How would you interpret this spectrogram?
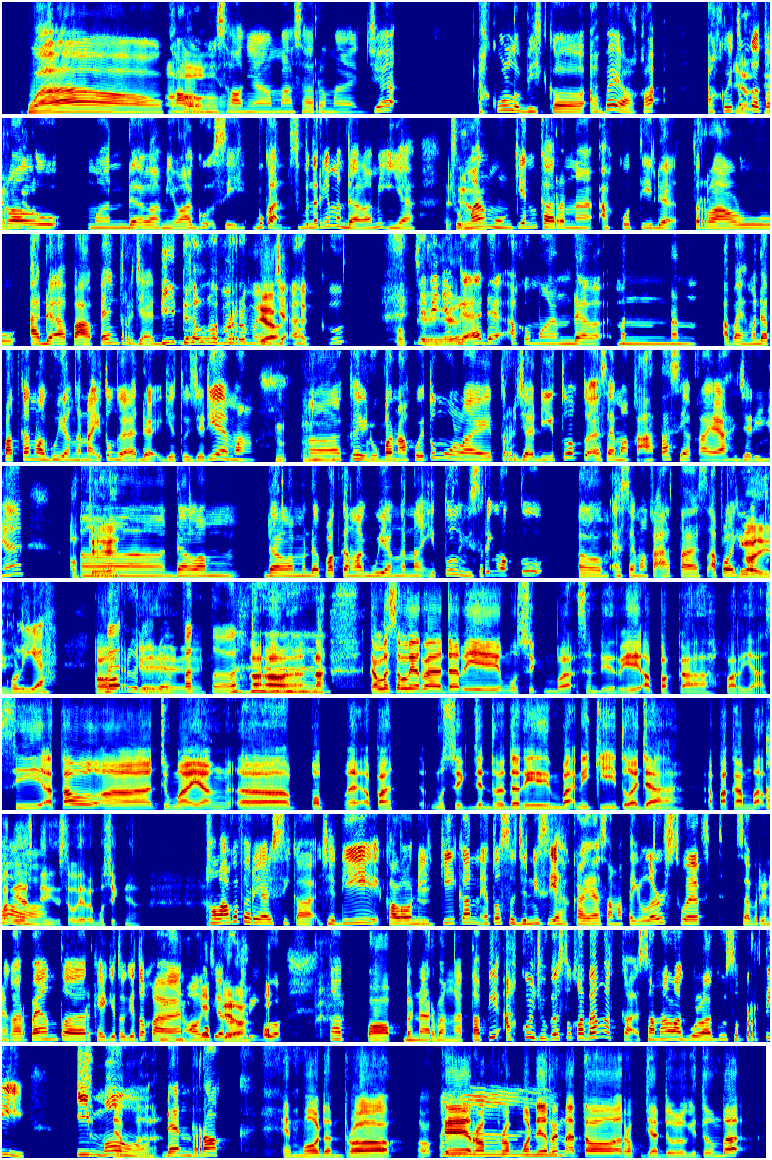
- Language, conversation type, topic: Indonesian, podcast, Kapan terakhir kali kamu menemukan lagu yang benar-benar ngena?
- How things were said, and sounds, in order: tapping; laughing while speaking: "terjadi dalam remaja aku"; laugh; in English: "top pop"; laugh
